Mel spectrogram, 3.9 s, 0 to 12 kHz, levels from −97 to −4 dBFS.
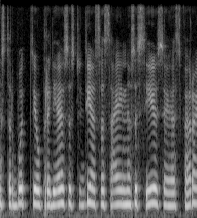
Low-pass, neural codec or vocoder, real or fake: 10.8 kHz; none; real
